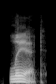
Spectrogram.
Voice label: "lit", American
